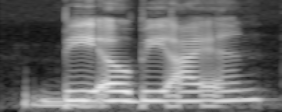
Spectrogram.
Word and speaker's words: Bobin: at it James bobin I think it is b o b i n bobin that's how I would pronounce it um the cast list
